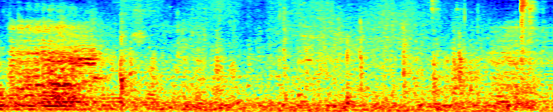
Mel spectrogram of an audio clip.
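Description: Indistinct voices and background noise in a busy public office. A voice is loudest in the first second, then a steady murmur follows with faint scattered clicks and knocks.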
